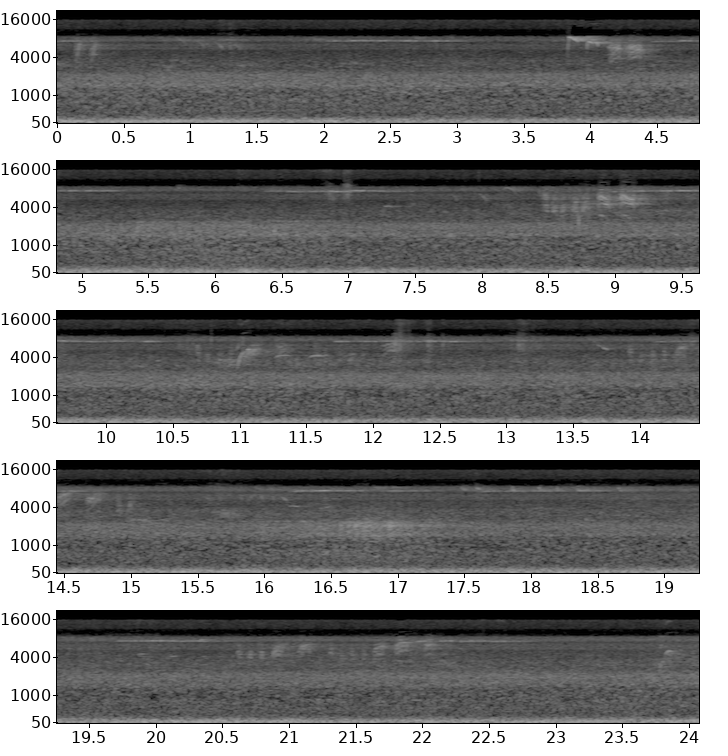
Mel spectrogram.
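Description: Faint, high bird chirps every few seconds over a steady low rumble.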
